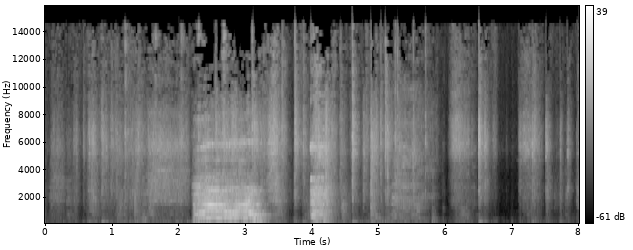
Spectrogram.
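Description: A dog lets out one loud whine about a second long, about two seconds in; it rises slightly in pitch and then falls. A shorter cry follows a second later, over scuffling and quick clicks as the dogs tug at a towel on a tile floor.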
